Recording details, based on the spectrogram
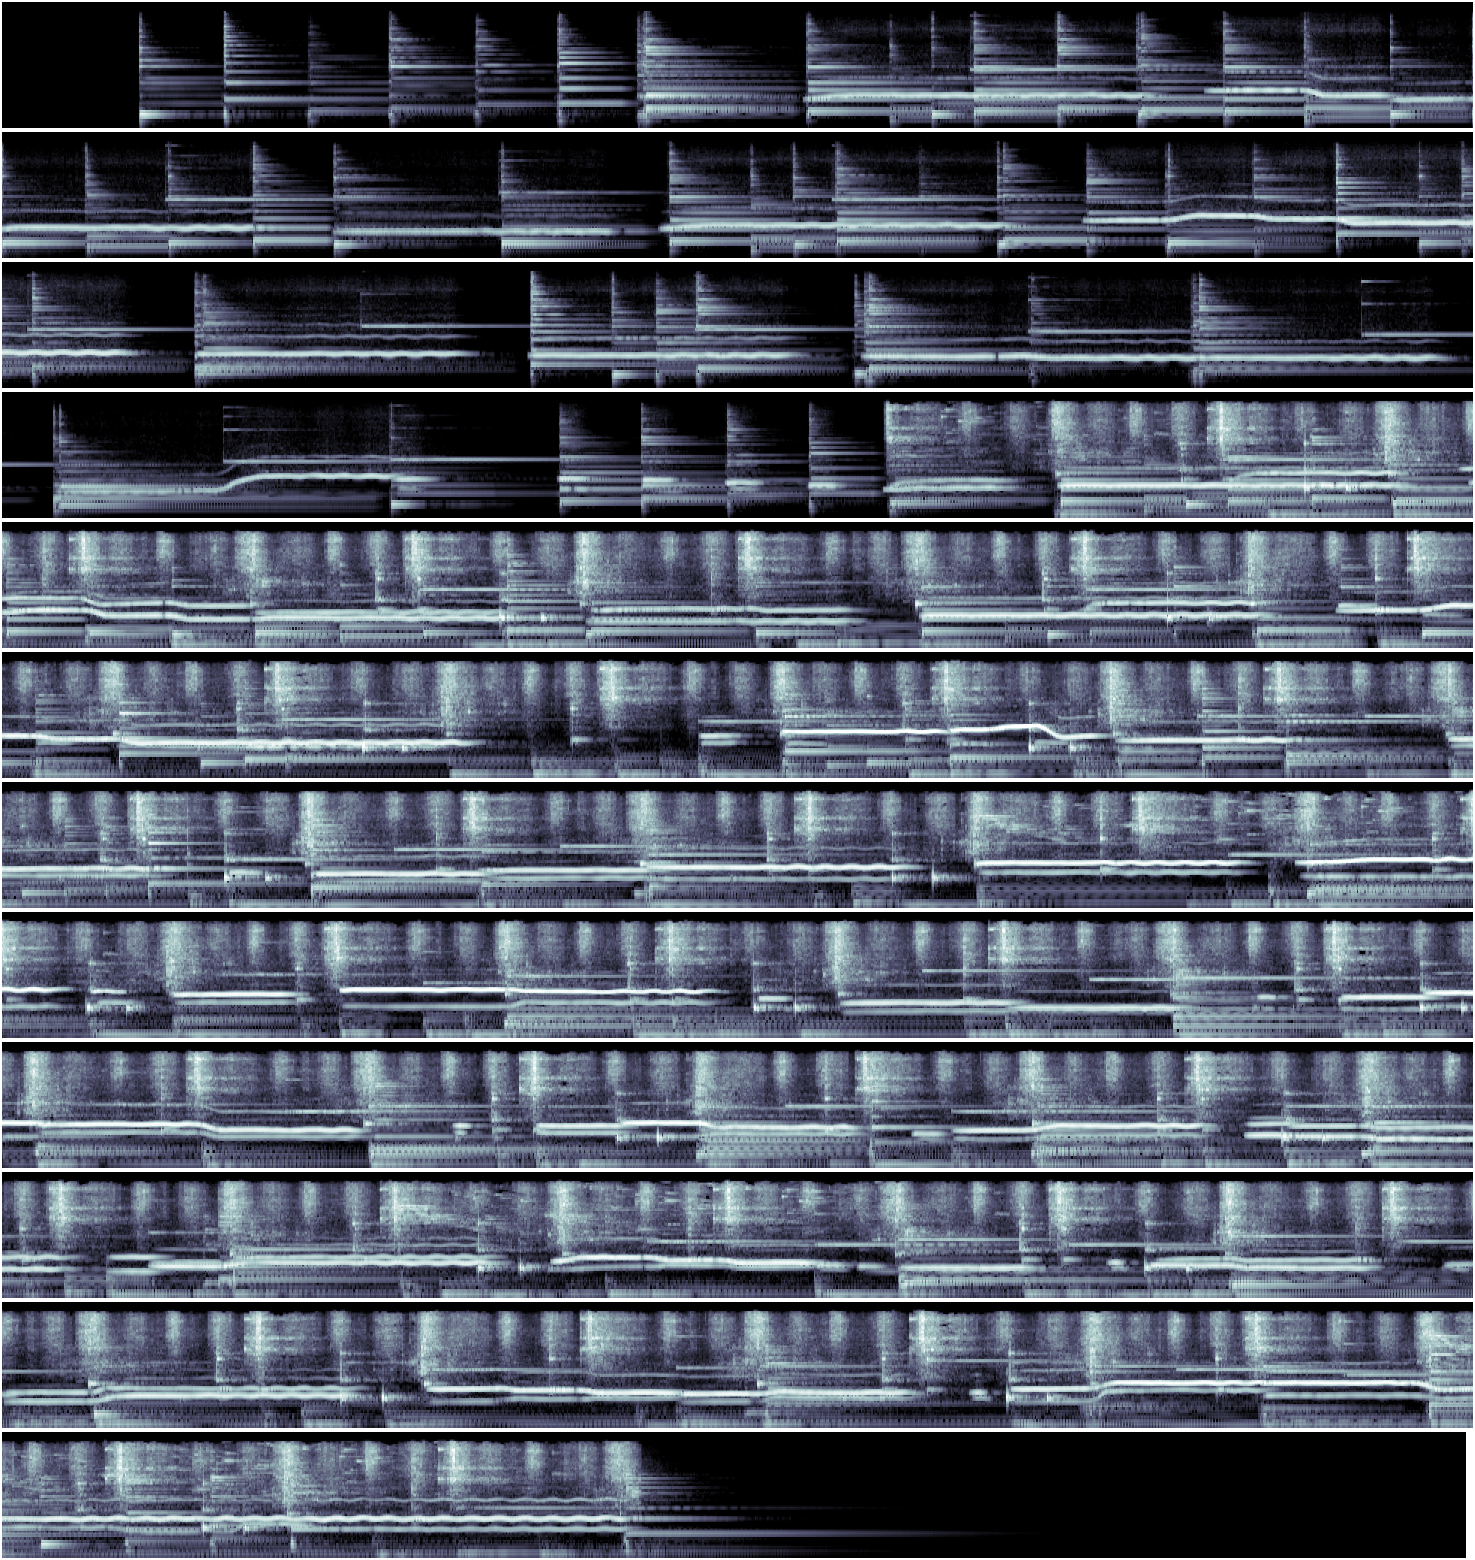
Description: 我们简单乐器系列的另一个成员：简单口哨
该库提供了一组独特的功能，非常适合任何想要创作具有轻盈、简单和宁静声音的音乐的人。
此外，Simple Whistle 提供三种不同的乐器：正常（MW Dyn）、颤音（MW Dyn）和颤音控制（MW 颤音）。
该库还包括五个发音，包括连奏、波塔门托、延音、断断续续和短断音，让您可以为您的音乐创造广泛的声音。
